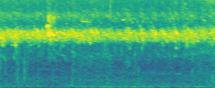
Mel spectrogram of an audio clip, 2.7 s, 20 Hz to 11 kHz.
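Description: Around 500 chickens in a poultry farm shed cluck steadily and densely throughout, a continuous close chorus of hens with no talking.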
